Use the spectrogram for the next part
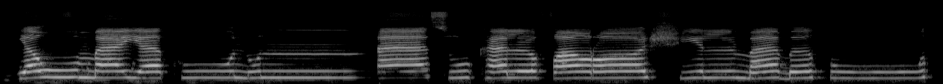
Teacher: Faroronya 2 harokat, shil mabthuth, hati-hati ada ba sukun kolkola.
